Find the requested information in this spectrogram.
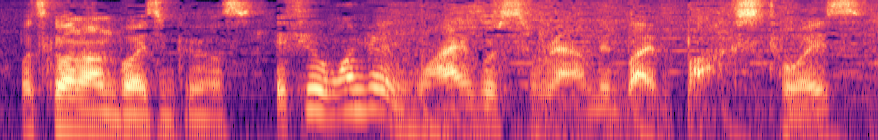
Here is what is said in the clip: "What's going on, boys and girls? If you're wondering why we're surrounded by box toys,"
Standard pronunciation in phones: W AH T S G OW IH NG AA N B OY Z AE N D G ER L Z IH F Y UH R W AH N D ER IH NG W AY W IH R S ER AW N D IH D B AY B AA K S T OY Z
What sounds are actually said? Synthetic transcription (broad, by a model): W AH T S G OW IH NG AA N B OY Z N G ER L Z IH F Y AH R W AH N D ER IH NG W AY W IH R S ER AW N D IH D B AY B AA K S T OY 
